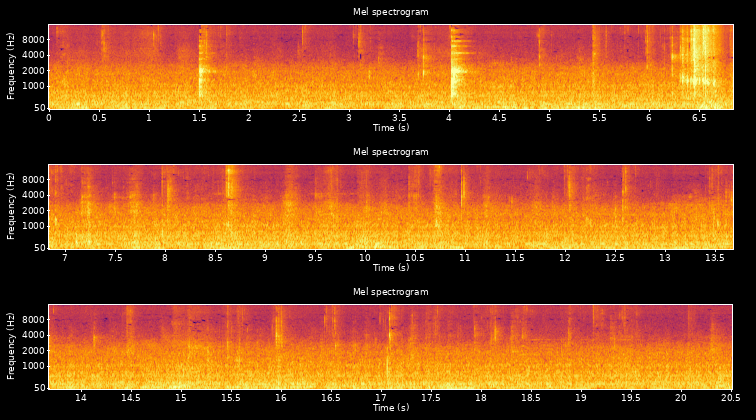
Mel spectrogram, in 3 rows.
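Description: A person chewing food, with faint mouth clicks throughout and a few sharp crunches at about 1.5, 4 and 8.5 seconds in. The loudest crunch comes about six and a half seconds in.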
